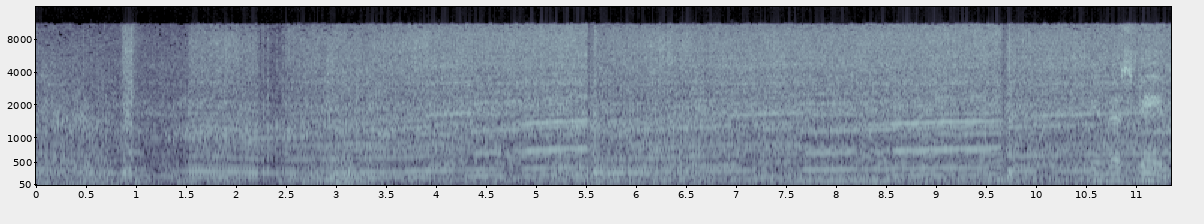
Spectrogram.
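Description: Racing car engine in GT Sport, a steady high revving whine that rises and shifts pitch through gear changes, loud and continuous throughout.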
